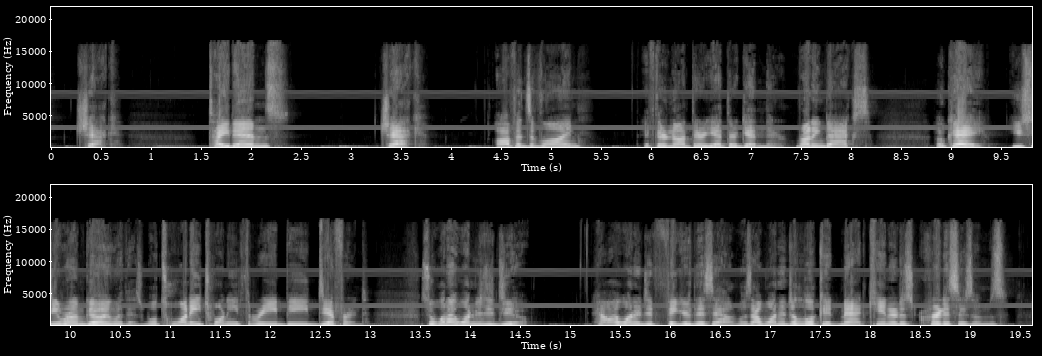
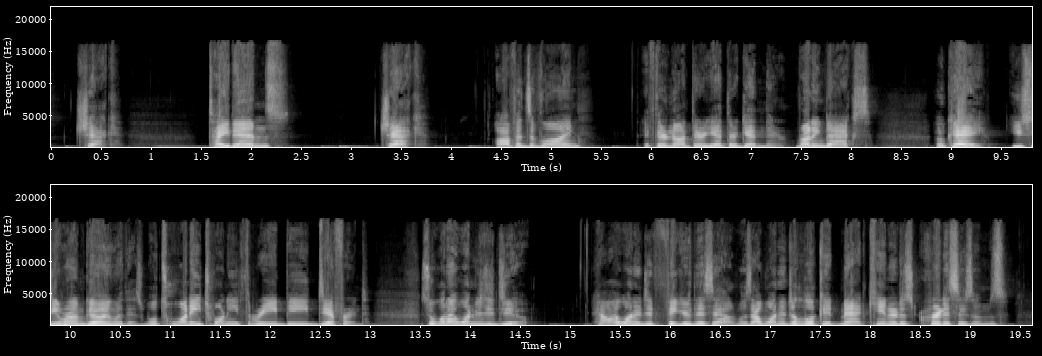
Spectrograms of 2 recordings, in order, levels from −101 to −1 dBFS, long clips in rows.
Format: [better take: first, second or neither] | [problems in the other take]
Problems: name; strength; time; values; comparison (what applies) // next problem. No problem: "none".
second | high-pitched whine; faint; throughout; 3 kHz, 30 dB below the speech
